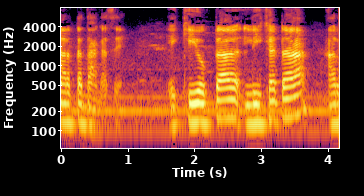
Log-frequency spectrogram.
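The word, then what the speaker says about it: 키읔: তারপর হচ্ছে খিওক। খিওক, খ এবং ক। এই যে খিওক, এটা গ এর মতো, শুধু মাঝখানে আর একটা দাগ আছে। এই খিওকটা লিখাটা আর গ লিখাটা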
